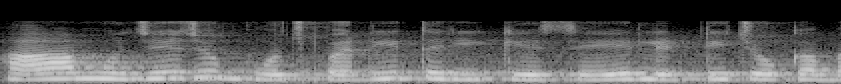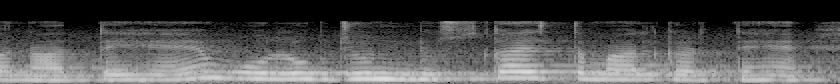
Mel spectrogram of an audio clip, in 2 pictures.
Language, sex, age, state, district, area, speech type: Hindi, female, 60+, Rajasthan, Jaipur, urban, spontaneous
